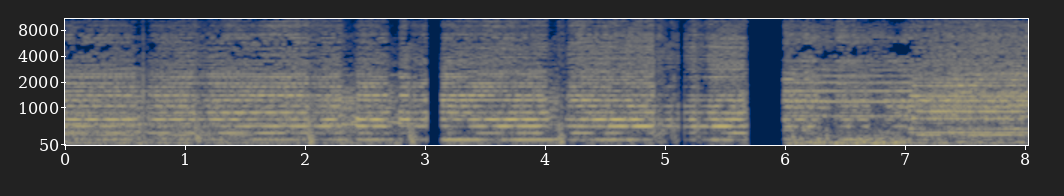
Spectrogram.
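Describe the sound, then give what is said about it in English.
Loud, sustained truck-mounted train horns blare in long chord-like blasts, repeating with brief gaps amid a noisy outdoor street crowd. “I like the trucks with the train horns on them.”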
